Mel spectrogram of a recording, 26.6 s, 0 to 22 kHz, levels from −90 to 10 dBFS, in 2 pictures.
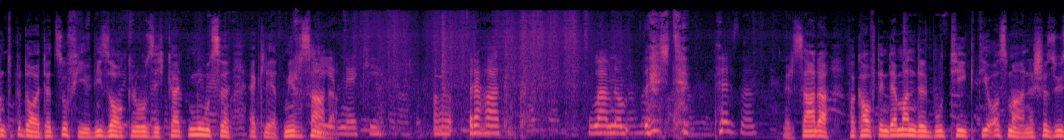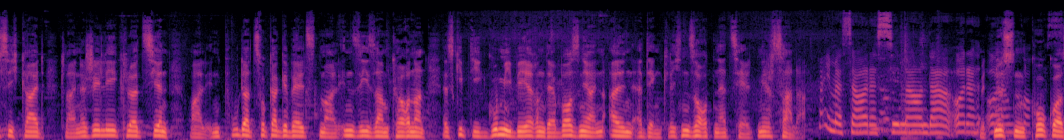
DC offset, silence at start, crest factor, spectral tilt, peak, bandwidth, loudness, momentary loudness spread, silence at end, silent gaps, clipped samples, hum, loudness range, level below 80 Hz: under 0.1%; 0 s; 16 dB; -6 dB/octave; -6 dBFS; 16.5 kHz; -23 LUFS; 13 LU; 0 s; none; under 0.1%; none; 7 LU; -56 dBFS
